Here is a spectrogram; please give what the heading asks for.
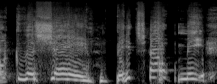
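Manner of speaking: high, exasperated cry for help; comic desperate outburst; urgent mock plea. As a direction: blurt it high, brushing the shame aside. Acting out plea she should have made.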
